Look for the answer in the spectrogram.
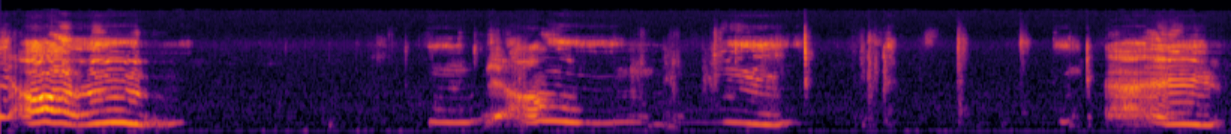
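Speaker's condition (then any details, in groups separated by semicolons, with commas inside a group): Cerebral palsy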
